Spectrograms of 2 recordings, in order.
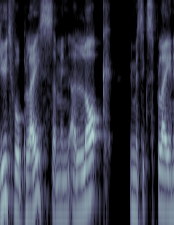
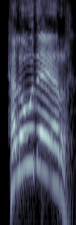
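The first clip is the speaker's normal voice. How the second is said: very high, loud put-on Scottish accent; 14 semitones higher, 8 dB louder than usual. A podcast guest greets the host, trying a Scottish accent. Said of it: "I'm just trying my Scottish accent".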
